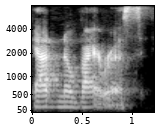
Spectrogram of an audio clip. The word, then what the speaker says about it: adenovirus: up on merriam-webster and it pronounced it ad no virus adenovirus but adenovirus no edna virus that's what I heard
